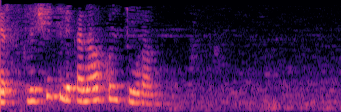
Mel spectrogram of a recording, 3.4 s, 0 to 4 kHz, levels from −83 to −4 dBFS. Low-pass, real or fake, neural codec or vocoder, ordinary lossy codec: 3.6 kHz; real; none; MP3, 16 kbps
